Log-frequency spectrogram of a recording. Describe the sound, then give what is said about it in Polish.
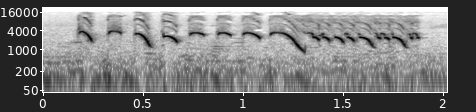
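A traditional clay bird whistle toy at an Easter Monday folk fair gives many short, shrill, warbling chirps in quick succession, some notes sliding downward, loud and bird-like. “Tradycyjnie jak co roku ptaszka glinianego.”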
